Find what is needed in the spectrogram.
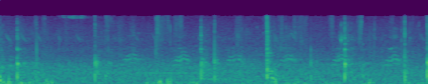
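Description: Tennis rally on a hard court: sharp pops of the ball coming off the racket strings and bouncing on the court, about one a second.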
